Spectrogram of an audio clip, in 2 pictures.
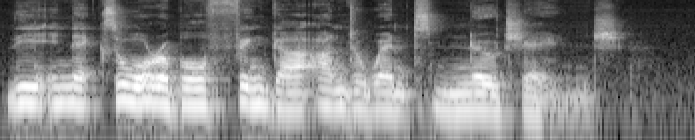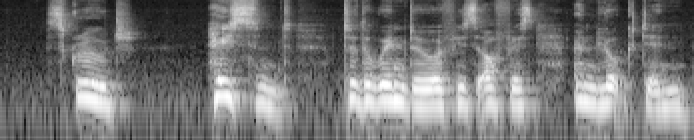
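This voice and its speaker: A woman reading a story aloud in an expressive, measured and dramatic narrating style. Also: lowish voice. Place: sitting room at home.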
